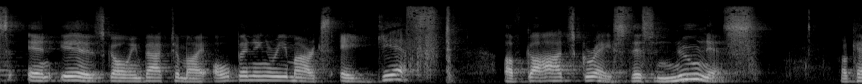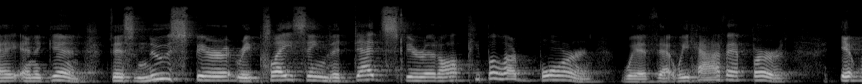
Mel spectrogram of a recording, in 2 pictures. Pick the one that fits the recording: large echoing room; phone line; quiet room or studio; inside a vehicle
large echoing room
